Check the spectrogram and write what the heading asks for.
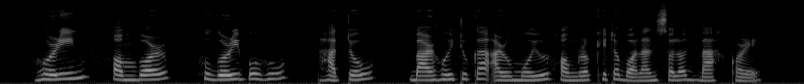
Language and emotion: Assamese, neutral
